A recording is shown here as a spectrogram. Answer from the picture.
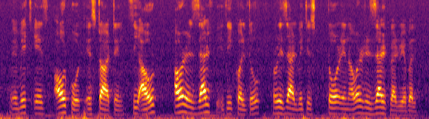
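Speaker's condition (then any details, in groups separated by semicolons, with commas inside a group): No condition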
